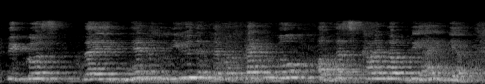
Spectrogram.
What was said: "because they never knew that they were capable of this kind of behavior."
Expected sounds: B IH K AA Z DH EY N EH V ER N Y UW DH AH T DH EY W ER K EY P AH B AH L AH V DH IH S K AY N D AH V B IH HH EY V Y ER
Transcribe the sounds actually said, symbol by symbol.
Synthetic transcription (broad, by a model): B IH K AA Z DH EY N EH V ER N Y UW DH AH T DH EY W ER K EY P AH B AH L AH V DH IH S K AY N D AH V B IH HH EY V Y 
